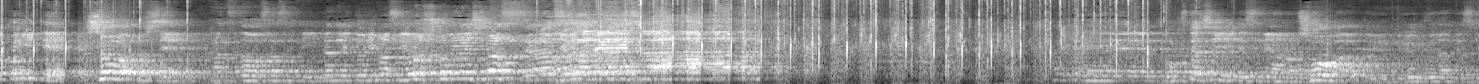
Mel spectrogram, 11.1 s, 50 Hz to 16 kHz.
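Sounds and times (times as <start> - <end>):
audience applauding: 4.0 - 9.0.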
